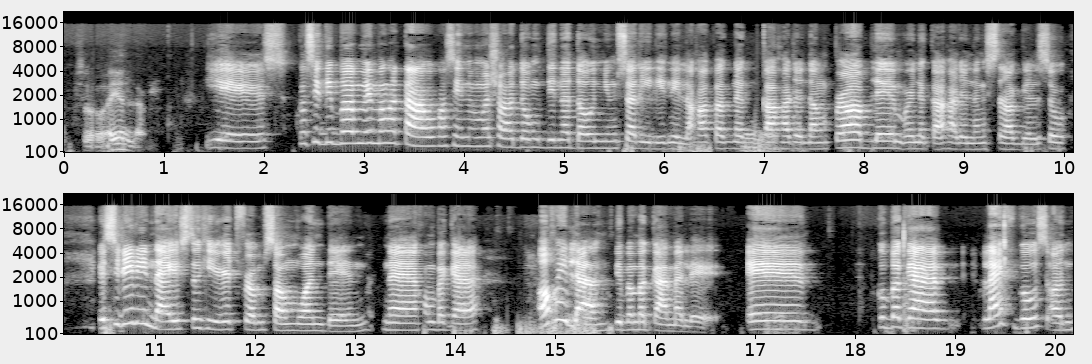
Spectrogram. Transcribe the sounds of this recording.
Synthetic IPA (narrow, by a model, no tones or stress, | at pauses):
so̰ʔɐ̰jonlɐ̰ŋ | jɛskɐsɛd̪ɪbamɐjmɐŋat̪aːʔo̞kɐsɛnɐmɐʃaːd̪oŋd̪ɪnɐd̪awnjʊŋsɐɾiːlɪnɪlakɐpɐɡ̚nɐɡ̚kakɐɾonːɐŋpɹablɛmʔɔɹnɐɡ̚kaːkɐɾo̞nːɐŋst̪ɾɐɡɛlsow | ʔɪt̪sɹiːlinajst̪ʊɦiːɹɪt̪fɹɐmsɐmwɐnd̪ɛnːɐkʊmbɐɡa | ʔoːkɛjlɐŋd̪ɪbamɐɡ̚kaːmɐlɛ | ʔɛnd̪̚ | kʊmbɐɡa | lajfɡowsʔɔn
